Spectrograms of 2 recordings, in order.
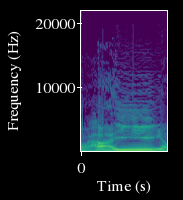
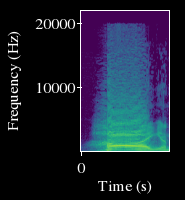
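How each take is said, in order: First: Rainha as ra-Í-nha, the I drawn out slowly; slow, corrective rainha with a long stressed I. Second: Rainha said as RÁI-nha, the A loud and the I a glide; wrong stress on A. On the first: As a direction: split rainha into separate A and I, leaning long on the I. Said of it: "é o I que é tônico". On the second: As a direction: hit the first syllable of Rainha, running A and I together. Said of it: "não, rainha". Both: Shown as a demonstration.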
